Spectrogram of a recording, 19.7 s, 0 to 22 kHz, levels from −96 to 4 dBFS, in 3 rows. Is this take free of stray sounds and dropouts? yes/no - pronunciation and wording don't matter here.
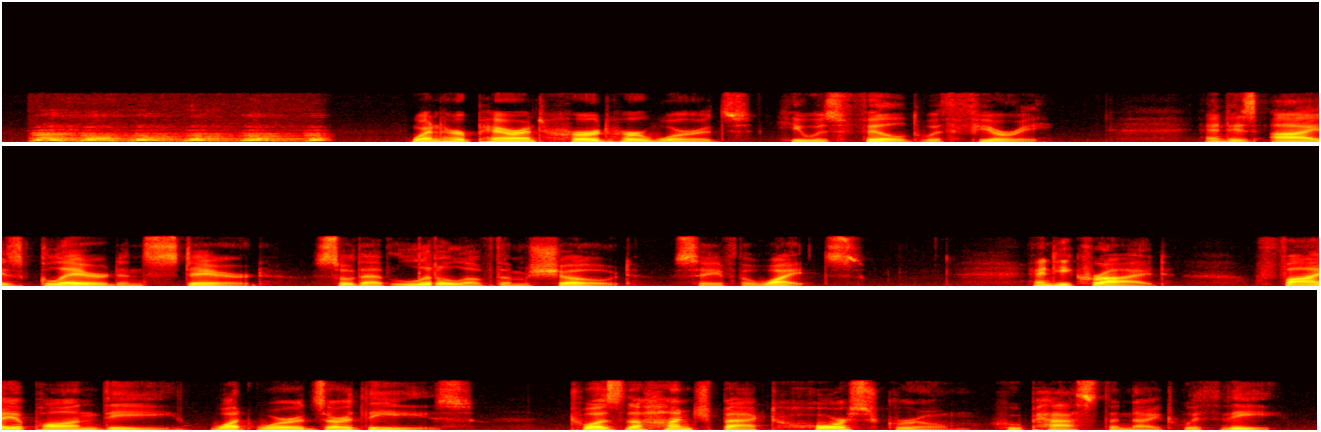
no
